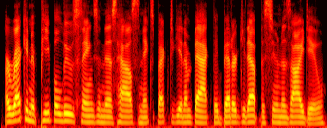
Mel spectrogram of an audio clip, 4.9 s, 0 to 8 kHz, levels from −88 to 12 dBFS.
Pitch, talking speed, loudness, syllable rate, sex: 145 Hz, 295 wpm, -19 LUFS, 6.2 syllables/s, female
